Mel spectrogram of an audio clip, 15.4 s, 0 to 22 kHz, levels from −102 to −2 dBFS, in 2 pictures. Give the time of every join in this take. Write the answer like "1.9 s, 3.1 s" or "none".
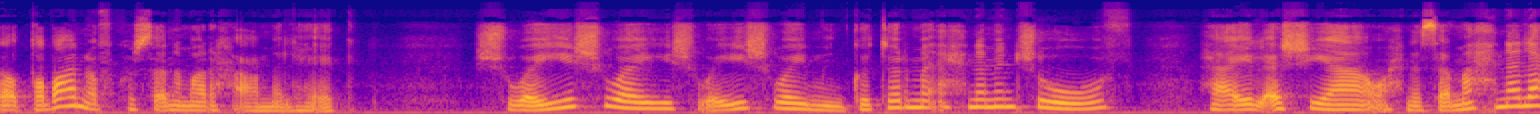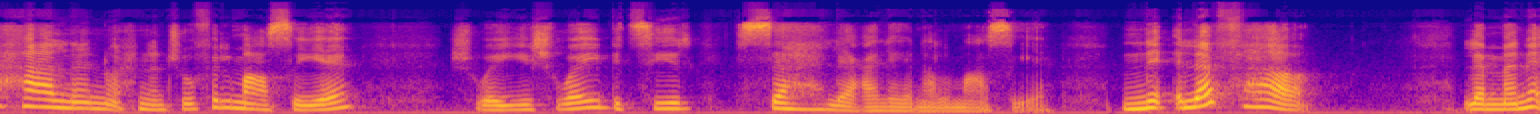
none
